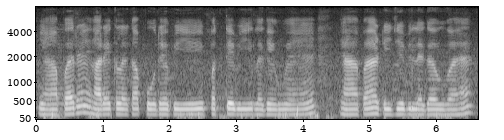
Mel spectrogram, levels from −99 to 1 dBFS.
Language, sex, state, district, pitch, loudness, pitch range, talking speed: Hindi, male, Chandigarh, Chandigarh, 140 Hz, -19 LUFS, 135-145 Hz, 170 wpm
